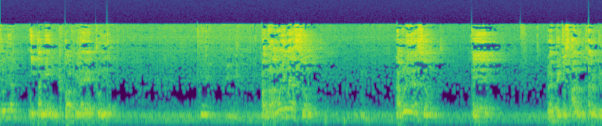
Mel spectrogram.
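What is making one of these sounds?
A man preaches with animation into a microphone over loudspeakers, in a large echoing room.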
